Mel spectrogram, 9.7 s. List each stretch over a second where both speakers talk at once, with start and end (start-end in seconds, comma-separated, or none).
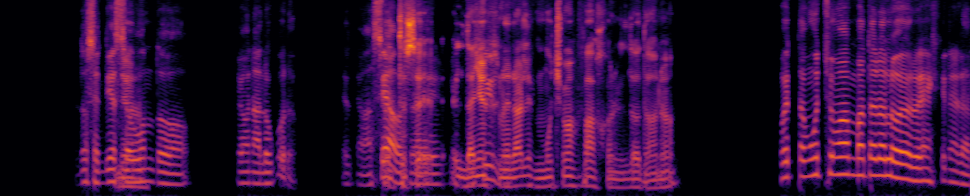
3.8-5.1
